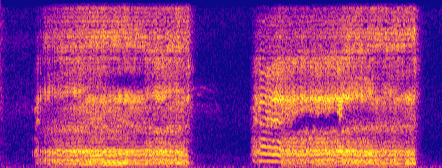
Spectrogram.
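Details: Alice, a pet fox, squeaking: two drawn-out harmonic whines of about a second and a half each, wavering slightly in pitch, with a short pause between them.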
